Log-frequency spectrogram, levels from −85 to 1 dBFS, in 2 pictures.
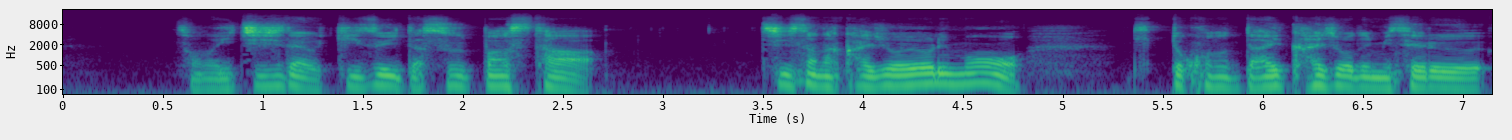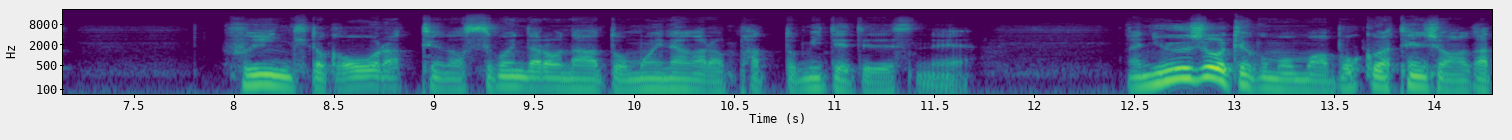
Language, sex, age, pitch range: Japanese, male, 30-49, 90-125 Hz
